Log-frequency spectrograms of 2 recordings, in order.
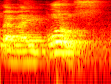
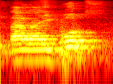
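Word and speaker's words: ταλαίπωρος: Fíjese que este es del griego talaiporos, así como lo pronuncio, talaiporos, que significa infeliz, malvado, sin valor, perverso, angustiado.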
